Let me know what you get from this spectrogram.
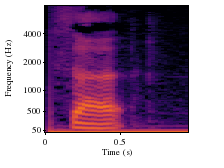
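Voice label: "seu3", Teochew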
